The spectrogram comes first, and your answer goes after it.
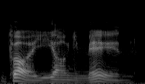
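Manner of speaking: very slow, drawn-out farewell; All Might. Acted. Hero says goodbye to the boy, slow and grand. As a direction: stretch each word of the goodbye. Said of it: "All Might".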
